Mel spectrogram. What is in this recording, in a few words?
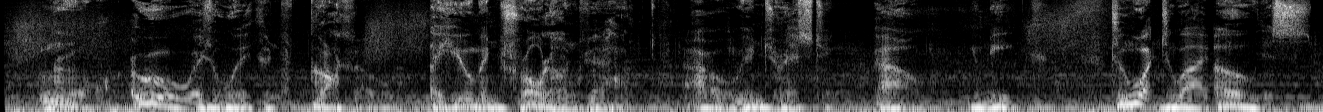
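ANIMATION, Youthful Upbeat Millennial Voice Actor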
